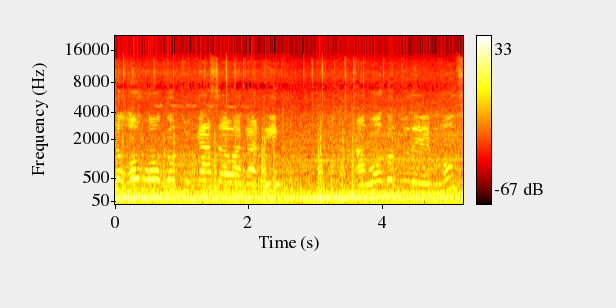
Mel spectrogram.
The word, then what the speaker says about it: Bacardi: It's the D-I at the end. Exactly. Bacardi. The D-I is the strong.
